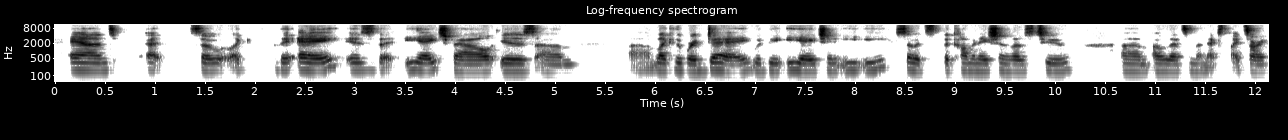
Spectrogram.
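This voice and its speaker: With an American accent, a woman speaks in a very deep, low pitch, a dark, mellow tone and monotone, flat intonation. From Texas. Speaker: barbershop singing judge and presenter. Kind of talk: online workshop lecture. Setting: virtual event. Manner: hesitant, many ums.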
